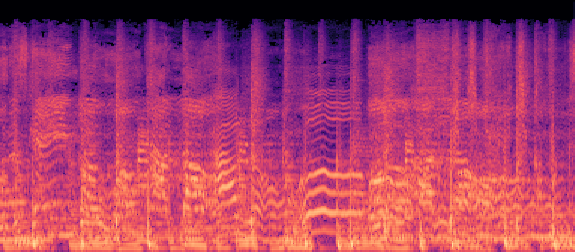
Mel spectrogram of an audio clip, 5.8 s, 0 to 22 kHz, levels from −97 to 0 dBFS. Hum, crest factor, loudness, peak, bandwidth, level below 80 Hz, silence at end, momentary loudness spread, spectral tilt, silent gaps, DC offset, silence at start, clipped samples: none; 14 dB; -15 LUFS; 0 dBFS; 16 kHz; -28 dBFS; 0 s; 3 LU; -5 dB/octave; none; under 0.1%; 0 s; under 0.1%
